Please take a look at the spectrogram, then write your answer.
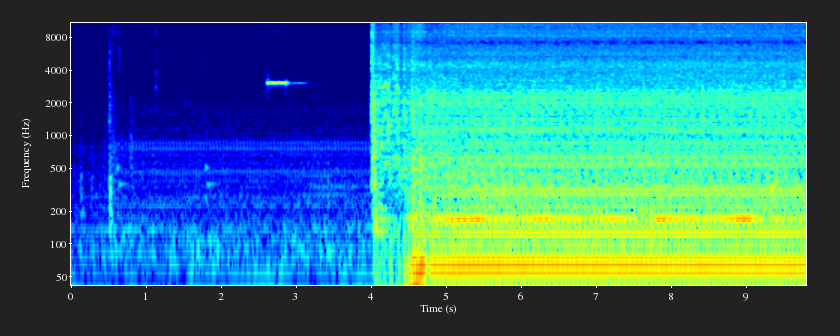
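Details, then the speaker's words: John Deere 4044M tractor diesel started after an oil change with 5.4 quarts: short warning beep, cranks, catches at once and settles into a steady, even idle clatter; normal diesel idle. "So let's crank it up, let it run for a little bit, and then we'll check the oil level again."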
